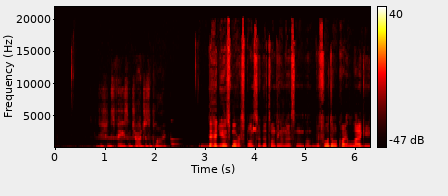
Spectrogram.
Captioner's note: radio playing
